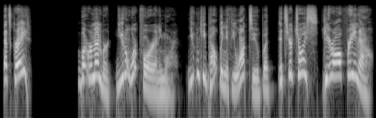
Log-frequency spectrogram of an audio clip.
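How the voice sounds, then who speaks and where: High-pitched, earnest boy hero. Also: big pitch swings, normal speed, no echo, clean studio sound. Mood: reassuring. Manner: gentle, sincere, youthful. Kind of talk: animated game cut-scene acting.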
